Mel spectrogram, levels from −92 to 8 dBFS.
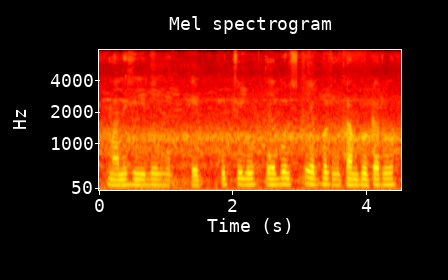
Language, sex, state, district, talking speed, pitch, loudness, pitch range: Telugu, male, Andhra Pradesh, Guntur, 80 wpm, 125 Hz, -20 LUFS, 120-130 Hz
